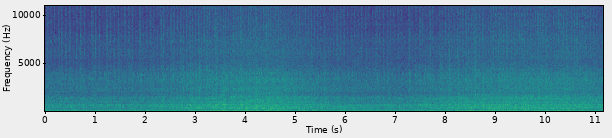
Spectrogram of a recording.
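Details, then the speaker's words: Backfiring V8, warm engine, all eight plug wires connected, baseline run before pulling the number 6 wire: lumpy, uneven idle near 170 beats a minute with occasional stumbles; owner knows cylinder 6 has a problem. "since we know that we have a problem with cylinder number 6, is run the engine as is, everything connected, listen to it, give it a couple of revs, see how she does"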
